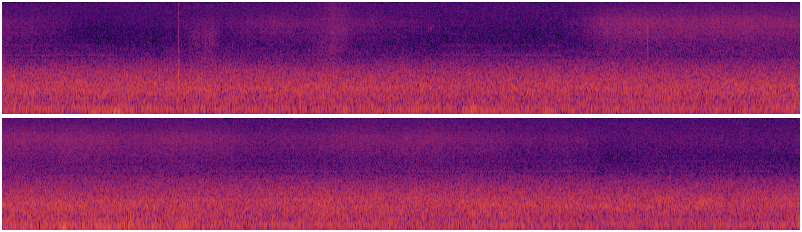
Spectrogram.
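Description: Steady broadband rumble of an EasyJet airliner landing into a gusty headwind at Newcastle International Airport, a continuous distant roar mixed with wind buffeting the microphone throughout.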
